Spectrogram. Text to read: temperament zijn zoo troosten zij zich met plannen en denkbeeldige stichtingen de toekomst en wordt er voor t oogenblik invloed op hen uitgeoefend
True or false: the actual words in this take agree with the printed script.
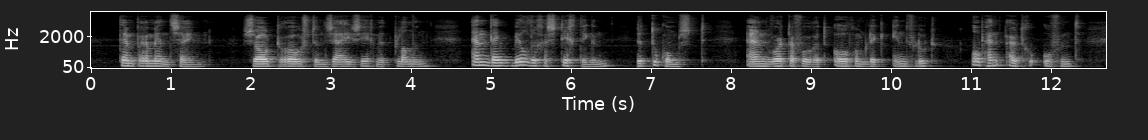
true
